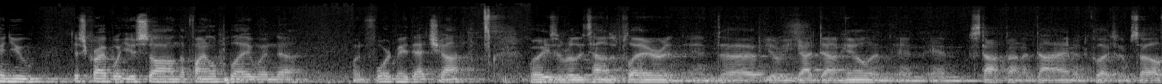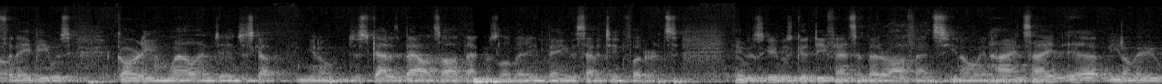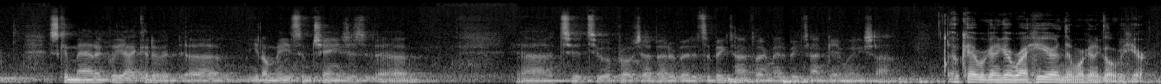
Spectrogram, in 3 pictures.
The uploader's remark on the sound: BYU Press Conference. Postgame press conference.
